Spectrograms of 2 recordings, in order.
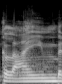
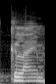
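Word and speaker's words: climb: सी एल आई एम बी क्लाइंब नहीं पढ़ेंगे क्लाइम पढ़ेंगे क्योंकि हमने आपको पीछे बताया कि अगर एम के साथ बी रहता है तो बी साइलेंट होता है।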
